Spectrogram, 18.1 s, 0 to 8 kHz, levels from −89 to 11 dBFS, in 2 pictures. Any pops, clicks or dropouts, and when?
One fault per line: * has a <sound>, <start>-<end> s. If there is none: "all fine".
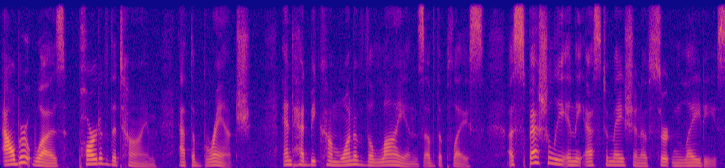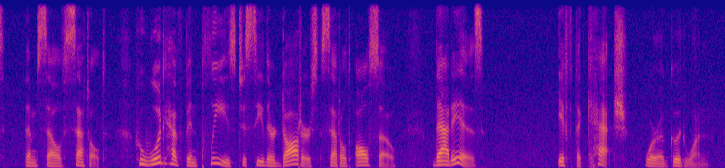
all fine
